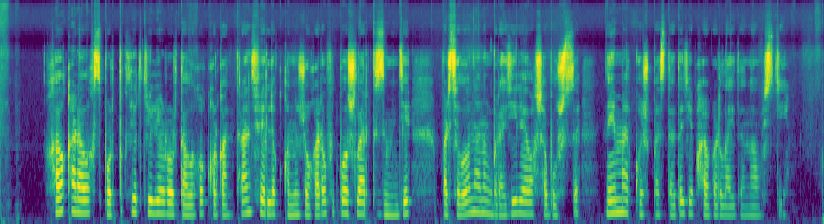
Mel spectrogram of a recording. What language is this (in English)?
Kazakh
